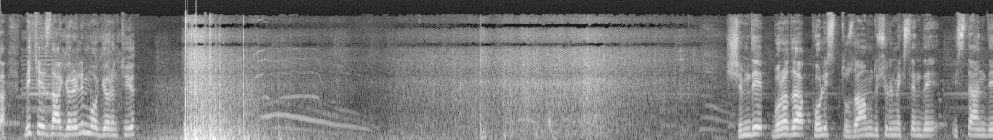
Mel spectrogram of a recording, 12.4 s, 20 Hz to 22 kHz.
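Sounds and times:
speech: 0.0 - 2.4, 9.2 - 12.4
noisy crackling outdoor ambience: 0.0 - 12.4
sharp bang: 1.8 - 3.7
loud explosion in replayed news footage: 1.8 - 3.9.

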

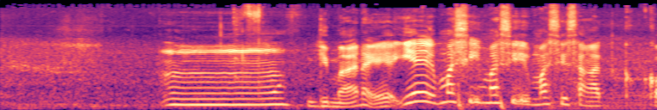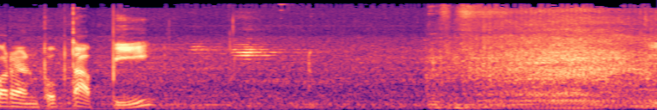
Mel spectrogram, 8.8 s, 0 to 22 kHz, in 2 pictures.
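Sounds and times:
speech: 1.1 - 5.5
motorcycle engine revving as it passes outside: 7.2 - 8.7.

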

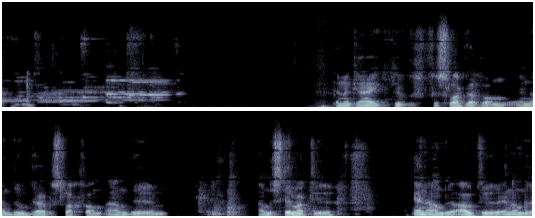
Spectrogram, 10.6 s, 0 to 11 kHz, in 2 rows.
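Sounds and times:
speech: 0.3 - 0.9, 3.3 - 10.5
phone ringtone playing a bright melodic electronic tune: 0.5 - 1.9.

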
